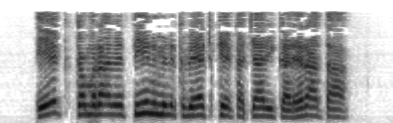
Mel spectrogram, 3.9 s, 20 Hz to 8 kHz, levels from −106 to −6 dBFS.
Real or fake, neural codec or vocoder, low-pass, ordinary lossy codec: fake; codec, 16 kHz, 8 kbps, FreqCodec, smaller model; 7.2 kHz; MP3, 24 kbps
